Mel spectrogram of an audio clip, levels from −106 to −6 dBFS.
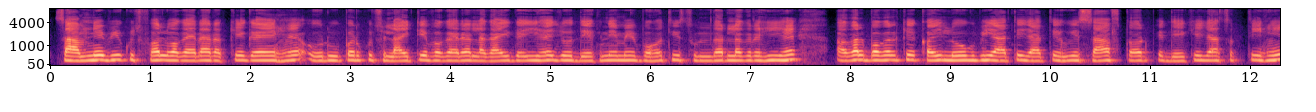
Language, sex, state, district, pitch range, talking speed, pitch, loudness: Hindi, male, Goa, North and South Goa, 190-205 Hz, 190 wpm, 195 Hz, -24 LUFS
